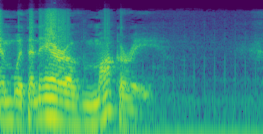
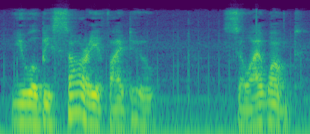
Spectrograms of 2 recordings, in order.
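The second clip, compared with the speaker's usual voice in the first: very soft, low wifely reply; quiet reply; 5 semitones lower, 9 dB quieter than usual. A narrator's reading. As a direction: drop to a quiet, low answer. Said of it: "was his wife's quiet".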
